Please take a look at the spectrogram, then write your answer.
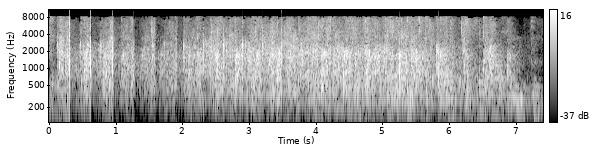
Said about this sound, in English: And just, let's give her a great clap.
